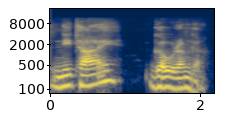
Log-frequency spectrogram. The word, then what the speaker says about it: Nitai Gauranga: And so the mantra is pronounced like this: Nitai Gauranga.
